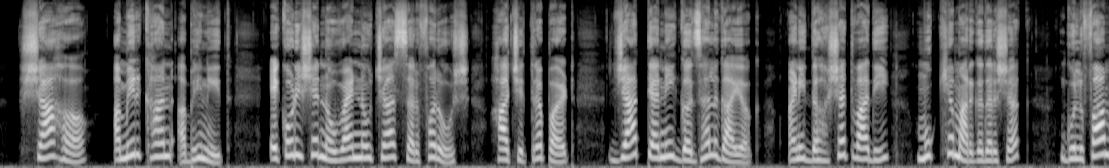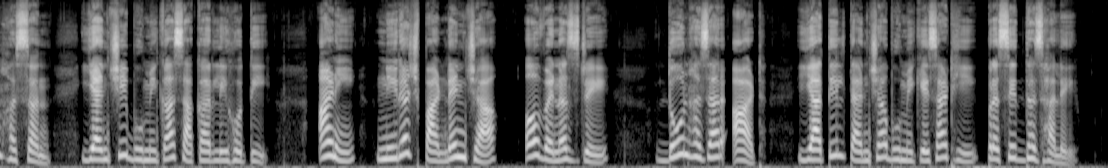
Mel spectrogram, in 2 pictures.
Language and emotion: Marathi, neutral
